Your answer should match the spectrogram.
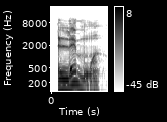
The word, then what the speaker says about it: les moins: Okay, so le moins, remember when we combine this O-E-N together, we get the sound ouin, ouin, ouin, okay, and we don't pronounce this final S. Le moins, la moins, les moins.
